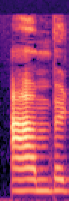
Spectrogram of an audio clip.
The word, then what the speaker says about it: Ambar: Yeah, you can follow me on Instagram at Amber Driscoll. It's AMBAR. Because it's spelled a bit differently. Amber Driscoll.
